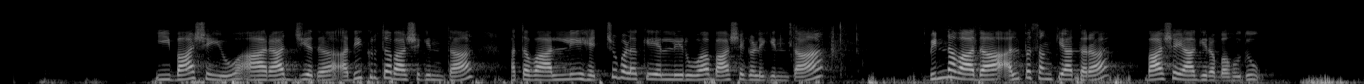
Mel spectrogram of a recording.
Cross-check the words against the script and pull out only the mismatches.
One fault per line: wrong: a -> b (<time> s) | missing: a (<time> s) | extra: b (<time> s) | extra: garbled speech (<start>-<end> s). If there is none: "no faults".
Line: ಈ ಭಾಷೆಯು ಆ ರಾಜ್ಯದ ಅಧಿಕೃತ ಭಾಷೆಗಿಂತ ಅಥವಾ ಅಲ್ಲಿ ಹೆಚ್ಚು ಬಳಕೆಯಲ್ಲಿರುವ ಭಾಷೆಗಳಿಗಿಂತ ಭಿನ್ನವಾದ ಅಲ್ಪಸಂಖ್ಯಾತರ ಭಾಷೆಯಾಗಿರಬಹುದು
no faults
